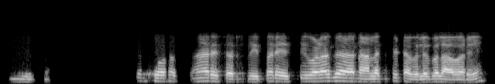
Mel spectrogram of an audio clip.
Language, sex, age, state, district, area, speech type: Kannada, male, 18-30, Karnataka, Bidar, urban, conversation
